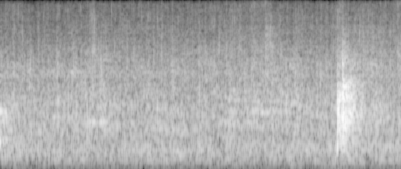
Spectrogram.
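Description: Faint sizzling of a vegetable masala gravy cooking in ghee in a steel pan, at the stage where the ghee is separating out. A brief louder sound comes a little past three seconds in.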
